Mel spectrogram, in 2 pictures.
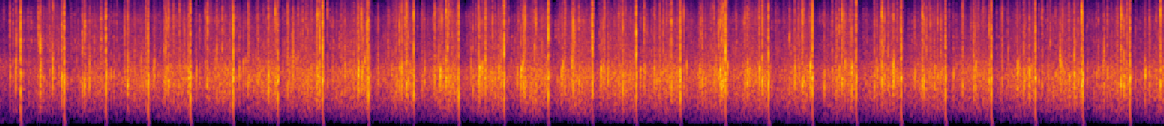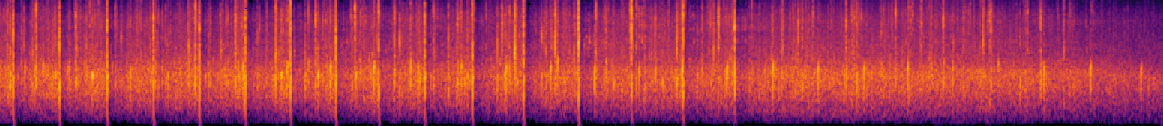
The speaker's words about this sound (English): I invite the audience to give all of our graduates a round of applause.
